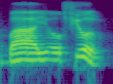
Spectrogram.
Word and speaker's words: biofuel: itu contohnya yang keenam energi biofuel file ya Tapi bacanya biofuel eh energi biofuel merupakan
